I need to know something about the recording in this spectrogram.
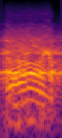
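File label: Russian loud; Ka-50; Wingman; DCS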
